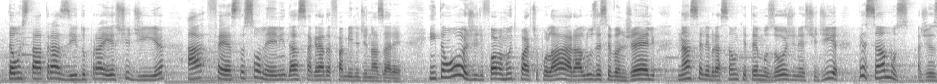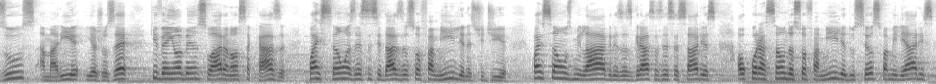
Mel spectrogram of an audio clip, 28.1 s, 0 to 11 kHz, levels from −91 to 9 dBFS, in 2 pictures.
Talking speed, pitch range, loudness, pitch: 145 wpm, 170-210 Hz, -25 LUFS, 185 Hz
